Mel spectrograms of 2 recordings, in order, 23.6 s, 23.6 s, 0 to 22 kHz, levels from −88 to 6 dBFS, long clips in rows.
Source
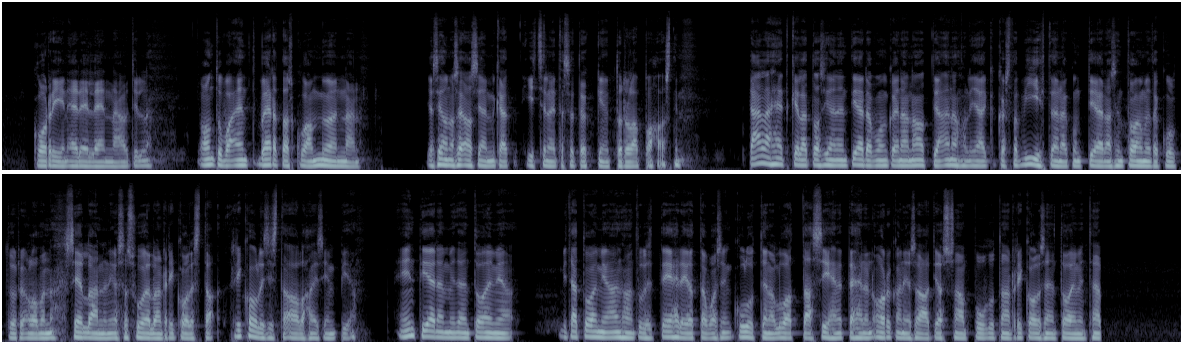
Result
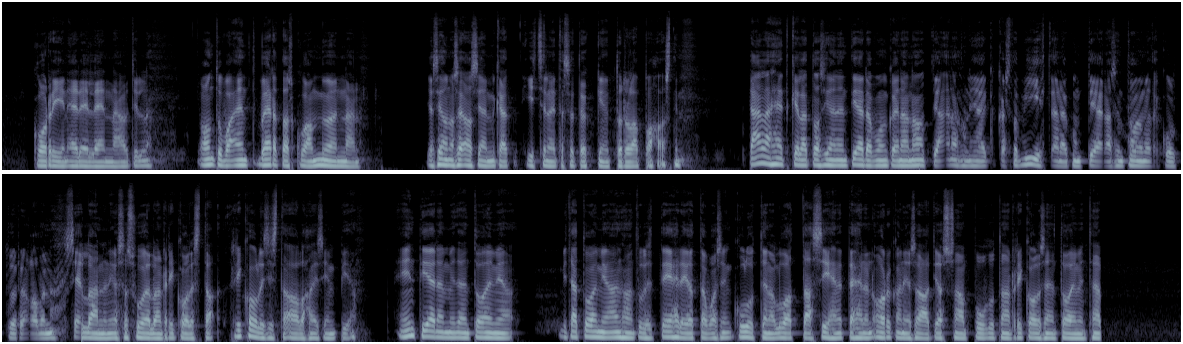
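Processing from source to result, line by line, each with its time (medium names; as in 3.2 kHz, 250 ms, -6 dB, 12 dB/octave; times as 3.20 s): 9.17–12.59 s: cancelling through-zero flanger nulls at 1.9 Hz, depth 2.2 ms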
